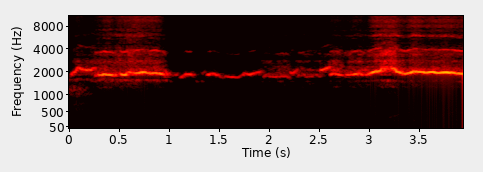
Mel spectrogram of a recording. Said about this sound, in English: the worst whistle you can ever blow is one that sounds like this.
